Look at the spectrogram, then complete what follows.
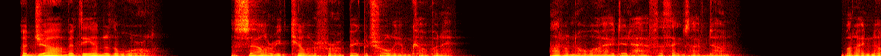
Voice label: Film Narration

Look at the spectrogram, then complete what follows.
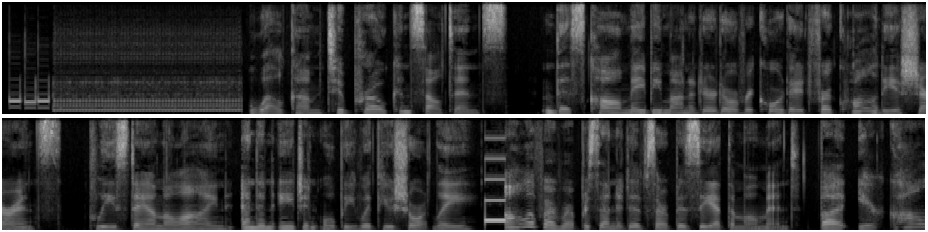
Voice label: Phone IVR Telephony, On Hold, Voicemail

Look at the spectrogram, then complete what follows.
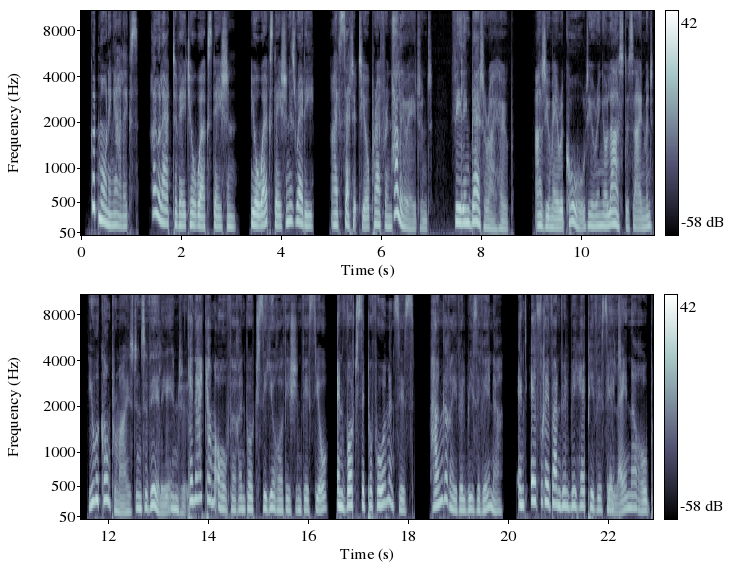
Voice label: Voice Acting and Character

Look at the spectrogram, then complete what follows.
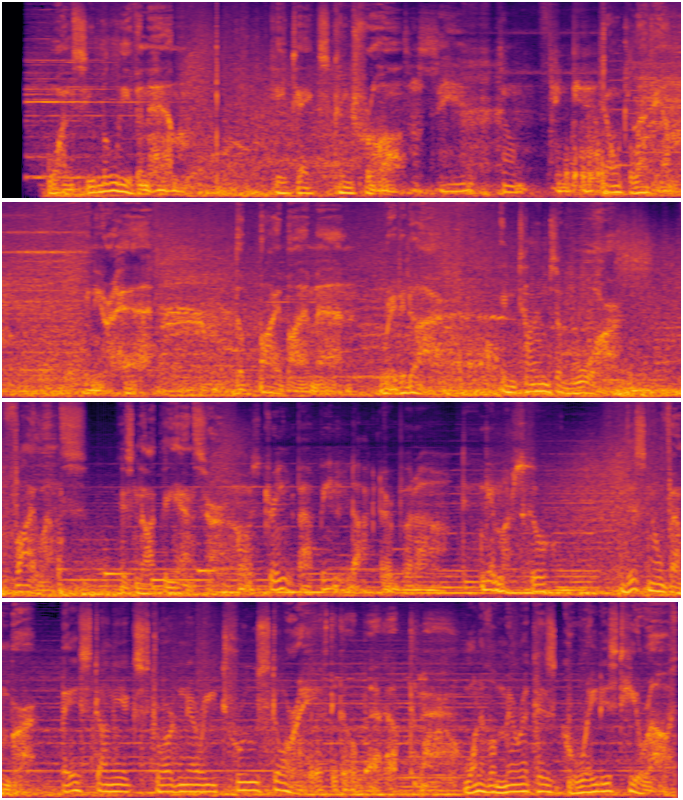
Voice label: trailers

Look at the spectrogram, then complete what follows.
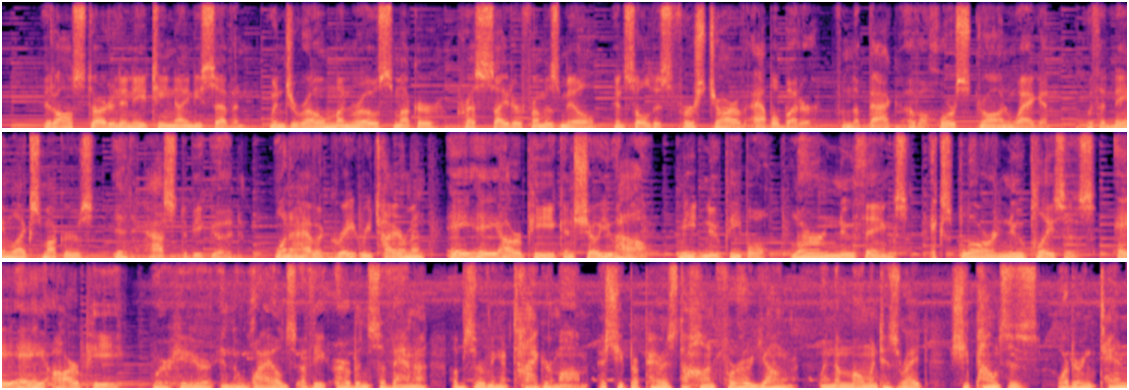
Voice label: VO Stereo COMP Mix

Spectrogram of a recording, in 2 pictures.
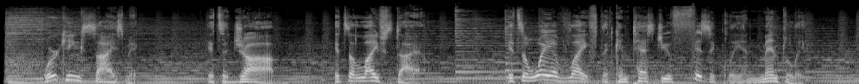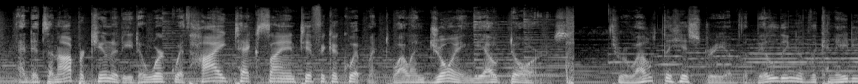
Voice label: Demo Reel Narration

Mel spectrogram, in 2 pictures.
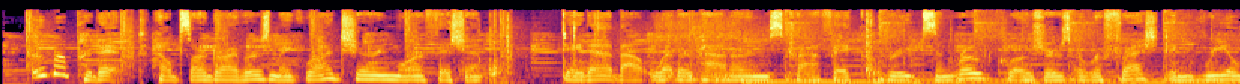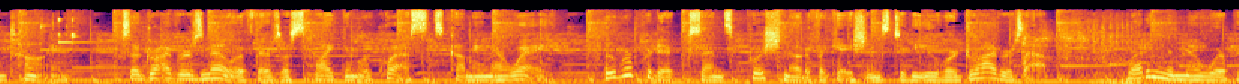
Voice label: Corporate Narration

